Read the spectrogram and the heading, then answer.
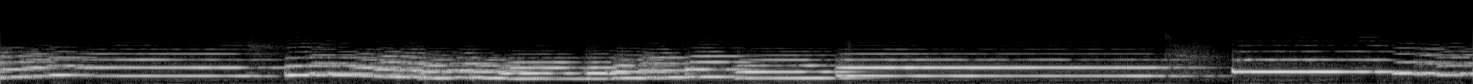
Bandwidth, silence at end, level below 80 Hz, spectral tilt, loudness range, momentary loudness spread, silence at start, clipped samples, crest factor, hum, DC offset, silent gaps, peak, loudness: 2.9 kHz; 0 s; -66 dBFS; -9 dB/octave; 3 LU; 8 LU; 0 s; under 0.1%; 12 dB; none; under 0.1%; none; -6 dBFS; -17 LUFS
